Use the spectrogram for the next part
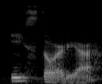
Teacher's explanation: So that H is just silent. You just start with the E sound. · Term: silent H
